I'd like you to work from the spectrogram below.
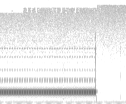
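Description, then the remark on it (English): A steady electronic telephone tone hums loudly from a speakerphone for about a second and a half as a call is placed, then cuts off abruptly with a small click, leaving quiet line noise. “I wonder if I call her right now and put her on speakerphone”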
